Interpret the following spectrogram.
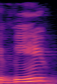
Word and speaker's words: the: of all the easiest it's better to say thee with a word that starts with a vowel the other the egg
